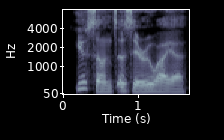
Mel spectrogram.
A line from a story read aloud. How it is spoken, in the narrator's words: David exclaimed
